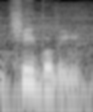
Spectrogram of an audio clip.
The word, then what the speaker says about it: Chibodi: That's how they say it. It's for some reason, when I watch the series, they say it so fast it sounds like Jiminy Crockett, but it's more like Chibodi, you know, Chibodi Crockett.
